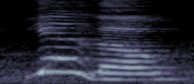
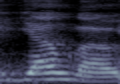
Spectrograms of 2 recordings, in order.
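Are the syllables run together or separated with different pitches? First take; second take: separated; together. First: The syllables are separated with different pitches. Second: The syllables run together on one smooth pitch. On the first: The speaker calls it right. "break up the syllables in different tones" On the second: The speaker calls it wrong. "you don't say yellow"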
